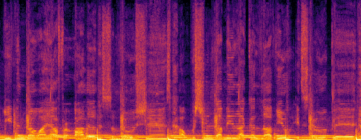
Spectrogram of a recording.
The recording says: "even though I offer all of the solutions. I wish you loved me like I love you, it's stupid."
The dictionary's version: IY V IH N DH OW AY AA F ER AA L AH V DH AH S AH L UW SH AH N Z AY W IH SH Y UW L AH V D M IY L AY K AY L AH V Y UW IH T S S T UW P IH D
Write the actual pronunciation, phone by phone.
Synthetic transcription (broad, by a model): IY V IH N DH OW AY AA F ER AA L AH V DH AH S AH L UW SH AH N Z AY W IH SH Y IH L AH V M IY L AY K AY L AH V Y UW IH T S S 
